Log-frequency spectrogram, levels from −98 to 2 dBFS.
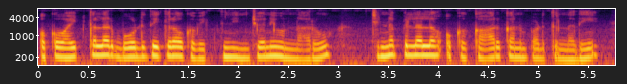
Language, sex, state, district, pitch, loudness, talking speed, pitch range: Telugu, female, Telangana, Hyderabad, 205 Hz, -13 LUFS, 135 wpm, 195-220 Hz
